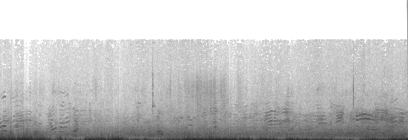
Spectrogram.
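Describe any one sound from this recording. Wind blows hard across an open field, rumbling throughout.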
